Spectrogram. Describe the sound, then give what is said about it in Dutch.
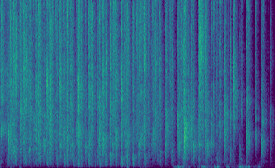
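Sustained audience applause at a talk on youth drug use, a dense, steady patter of many hand claps lasting about five seconds with no voices. “Geef ze voor nu een groot applaus.”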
